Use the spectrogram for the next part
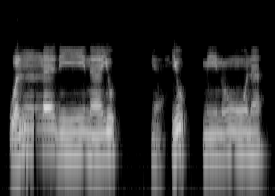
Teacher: Pastikan hamzah sukun ininya getarannya di pangkal ya atau ditengorkan bagian bawah. Jadi tidak naik ke tengah-tengah. Soalnya tadi nanti suaranya menjadi ain gitu.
